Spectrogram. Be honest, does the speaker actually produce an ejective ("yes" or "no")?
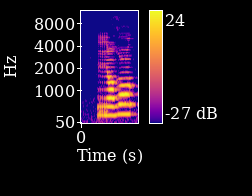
no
